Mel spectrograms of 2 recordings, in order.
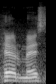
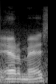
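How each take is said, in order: First: The word begins with a pronounced H sound. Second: The word begins with a silent H. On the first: The speaker calls it wrong. "I tried Hermes" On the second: The speaker calls it right. "so I got it right the second time"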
